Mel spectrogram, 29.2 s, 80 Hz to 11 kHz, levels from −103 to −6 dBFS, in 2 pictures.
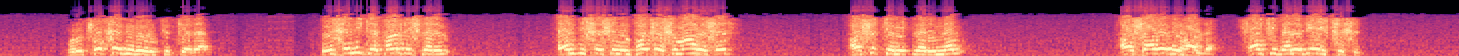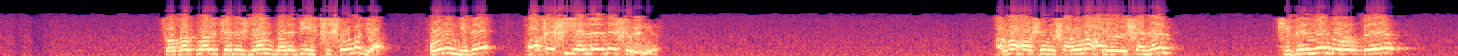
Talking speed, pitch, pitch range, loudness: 75 wpm, 240 Hz, 225-260 Hz, -6 LUFS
